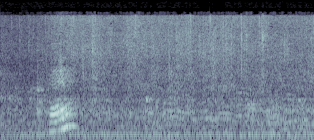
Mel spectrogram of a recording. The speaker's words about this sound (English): now I'll add the onions in, and the garlic.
